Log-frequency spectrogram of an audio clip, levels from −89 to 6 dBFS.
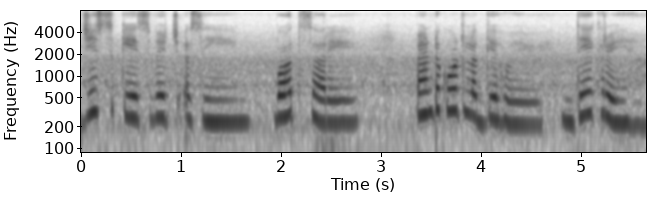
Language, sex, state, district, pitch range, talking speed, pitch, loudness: Punjabi, female, Punjab, Kapurthala, 235-285 Hz, 140 wpm, 255 Hz, -19 LUFS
